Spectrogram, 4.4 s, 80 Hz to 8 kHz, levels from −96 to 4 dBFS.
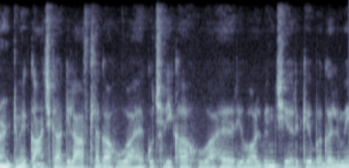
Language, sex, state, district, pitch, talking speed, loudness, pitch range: Hindi, male, Punjab, Kapurthala, 105 Hz, 235 wpm, -16 LUFS, 105-110 Hz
